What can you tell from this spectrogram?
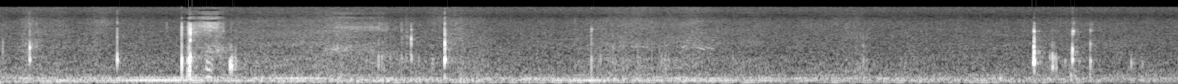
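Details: Four-day-old infant's first hiccups: soft, brief, sharp catches of breath recurring over a few seconds in a quiet room.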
